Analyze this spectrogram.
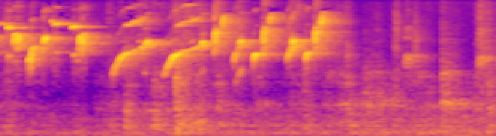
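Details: Bright song from a young Balkan European goldfinch: a run of high, downslurred liquid chirps repeated in quick succession for two seconds, followed by a couple of softer notes and quiet.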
